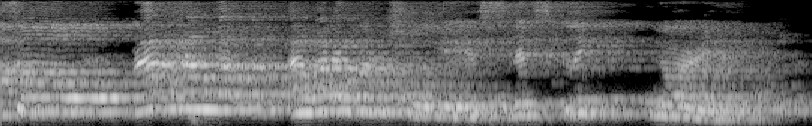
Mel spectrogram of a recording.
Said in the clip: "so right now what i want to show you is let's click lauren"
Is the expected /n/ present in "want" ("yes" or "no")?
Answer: no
